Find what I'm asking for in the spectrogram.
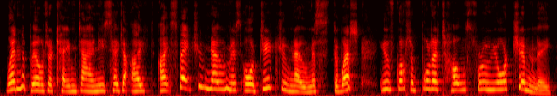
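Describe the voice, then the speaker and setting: A woman in her nineties with a southern English accent, reminiscing hesitantly in an interview, often repeating herself and trailing off. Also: fairly high pitch. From Weymouth, Dorset, England. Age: 90s. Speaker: oral history interviewee.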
